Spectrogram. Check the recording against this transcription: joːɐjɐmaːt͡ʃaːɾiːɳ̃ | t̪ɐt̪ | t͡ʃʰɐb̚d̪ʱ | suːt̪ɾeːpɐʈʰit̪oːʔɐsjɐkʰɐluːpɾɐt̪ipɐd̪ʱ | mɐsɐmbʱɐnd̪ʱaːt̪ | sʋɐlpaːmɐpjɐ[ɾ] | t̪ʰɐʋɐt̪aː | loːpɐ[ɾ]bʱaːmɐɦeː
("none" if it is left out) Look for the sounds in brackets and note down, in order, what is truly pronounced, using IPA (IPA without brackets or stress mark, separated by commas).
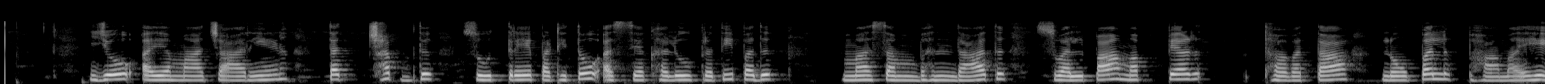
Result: ɾ, l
